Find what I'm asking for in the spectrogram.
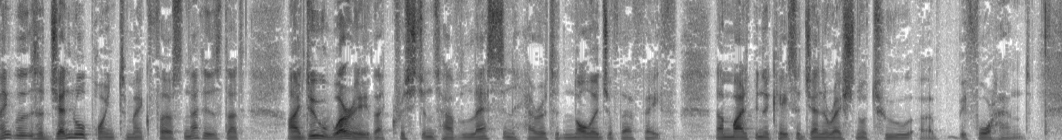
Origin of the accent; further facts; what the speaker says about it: Belfast, Northern Ireland, United Kingdom; Well, I was born in Belfast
